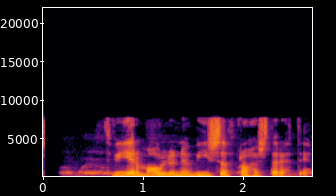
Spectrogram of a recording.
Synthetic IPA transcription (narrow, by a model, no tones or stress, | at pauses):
θviɛɾmaːwlɪnːʏmviːsað̥fɾawɦajst̪aɾɛ̰ht̪ɪ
